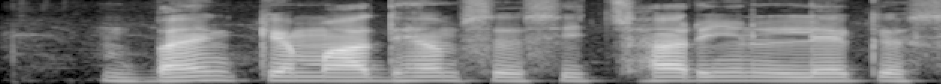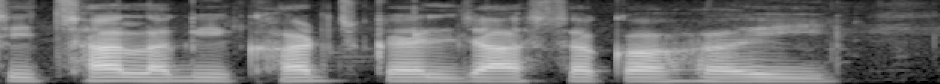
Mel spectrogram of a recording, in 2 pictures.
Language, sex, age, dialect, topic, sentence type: Magahi, male, 18-24, Central/Standard, banking, statement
